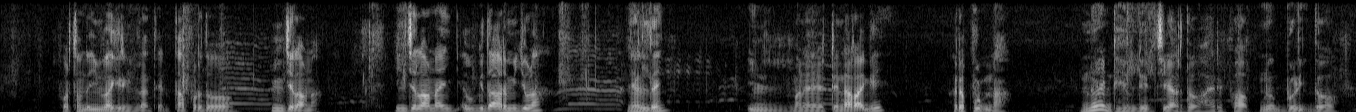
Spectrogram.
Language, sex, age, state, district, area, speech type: Santali, male, 18-30, West Bengal, Uttar Dinajpur, rural, spontaneous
